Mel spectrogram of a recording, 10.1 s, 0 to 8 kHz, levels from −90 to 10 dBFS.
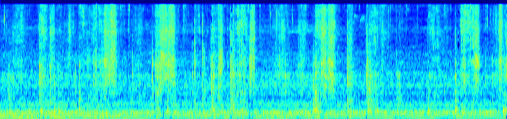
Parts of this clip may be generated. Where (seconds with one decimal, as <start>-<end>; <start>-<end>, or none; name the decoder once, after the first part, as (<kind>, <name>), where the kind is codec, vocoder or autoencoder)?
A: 2.7-3.9 (vocoder, Vocos); 5.2-6.3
